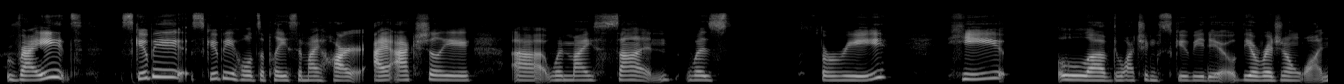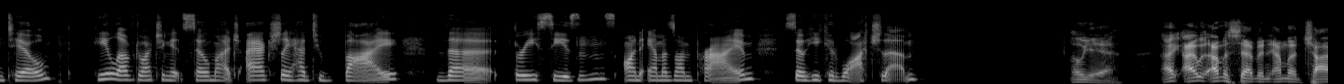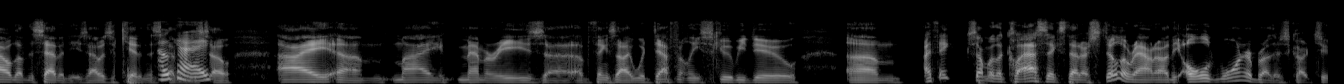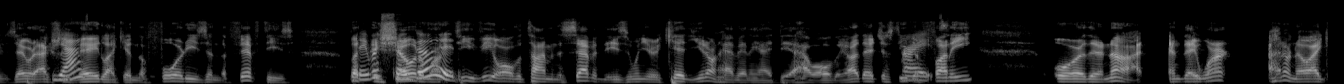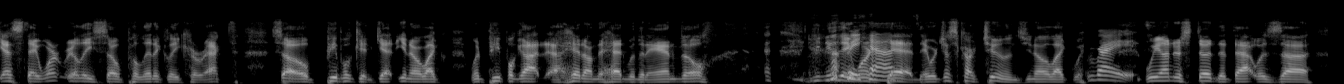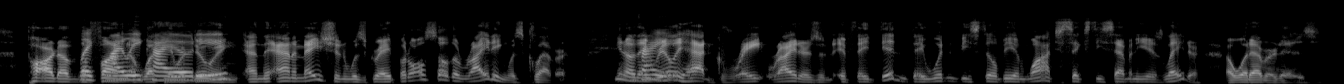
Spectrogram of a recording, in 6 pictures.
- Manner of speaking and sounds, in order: tapping; chuckle; laughing while speaking: "Oh, yes"
- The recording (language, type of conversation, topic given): English, unstructured, Which childhood cartoons still make you smile, and what memories do you love sharing about them?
